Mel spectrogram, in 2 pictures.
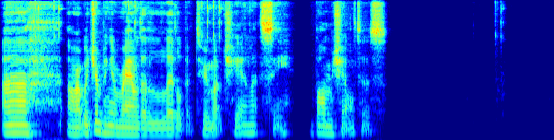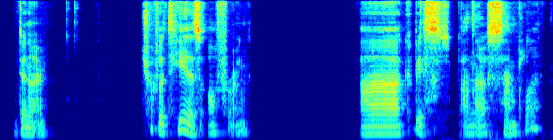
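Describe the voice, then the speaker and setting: A young man thinking aloud in a let's play, musing and unhurried, trailing off into half-spoken guesses. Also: fairly low pitch, gravelly. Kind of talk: thinking-aloud puzzle commentary.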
